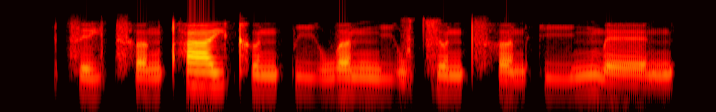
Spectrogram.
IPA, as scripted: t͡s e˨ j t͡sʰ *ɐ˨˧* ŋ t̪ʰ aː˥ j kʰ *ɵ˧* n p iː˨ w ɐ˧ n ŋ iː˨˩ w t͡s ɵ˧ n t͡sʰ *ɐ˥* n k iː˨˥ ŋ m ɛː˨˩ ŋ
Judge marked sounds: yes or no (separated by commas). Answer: yes, yes, no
